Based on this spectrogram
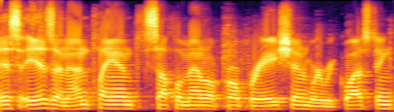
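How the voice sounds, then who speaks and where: This man talks at a moderate pace. His intonation stays monotone and flat. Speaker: presenter. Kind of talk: formal meeting presentation. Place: meeting room. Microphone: podium.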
